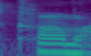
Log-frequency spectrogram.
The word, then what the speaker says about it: Kamala: It rhymes with Mamala, so it's Kamala.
